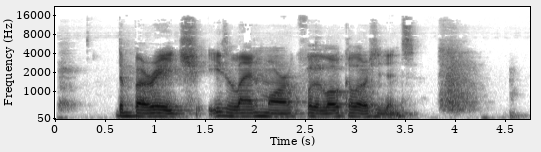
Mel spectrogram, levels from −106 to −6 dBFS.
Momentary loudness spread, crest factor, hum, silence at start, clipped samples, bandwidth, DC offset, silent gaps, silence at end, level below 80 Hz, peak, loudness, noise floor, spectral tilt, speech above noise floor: 20 LU; 18 dB; none; 0.05 s; under 0.1%; 15 kHz; under 0.1%; none; 0.6 s; -54 dBFS; -2 dBFS; -18 LUFS; -53 dBFS; -6 dB/octave; 36 dB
